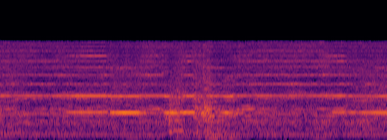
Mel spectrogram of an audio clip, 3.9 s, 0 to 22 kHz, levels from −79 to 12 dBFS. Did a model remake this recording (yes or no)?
yes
